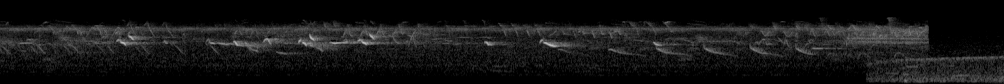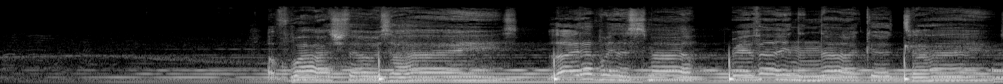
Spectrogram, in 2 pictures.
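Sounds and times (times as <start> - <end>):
songbirds chirping: 0.0 - 20.0
music: 10.8 - 20.0.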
